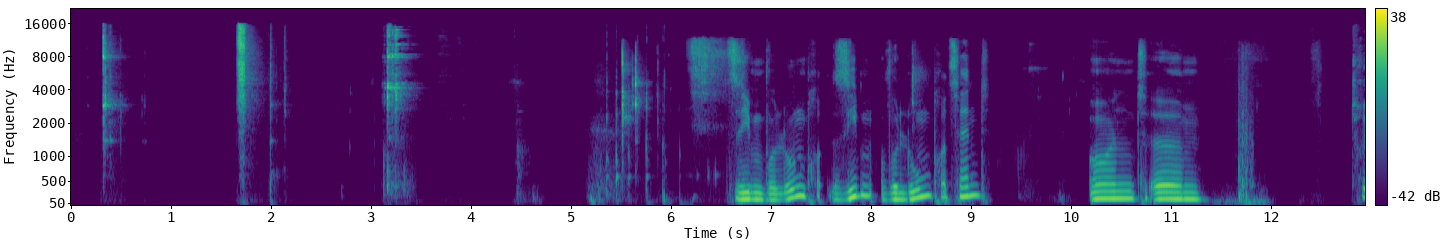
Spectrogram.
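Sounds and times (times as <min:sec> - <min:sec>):
bottle of cloudy India Pale Ale being opened, cap and glass clinking: 0:03.1 - 0:03.5
speech: 0:06.6 - 0:09.2, 0:10.2 - 0:11.4.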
